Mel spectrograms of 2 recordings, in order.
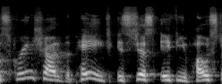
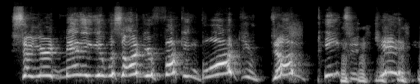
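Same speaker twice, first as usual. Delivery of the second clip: incredulous outburst; 11 semitones higher than usual. Real, not acted. Ranting about the streamer to his guest, outraged and much higher. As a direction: spit it out in outraged disbelief.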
